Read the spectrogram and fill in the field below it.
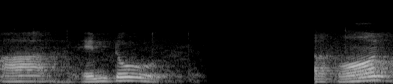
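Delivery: drawn-out formula dictation; slow dictation. Real, not acted. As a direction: spell out the formula as you write. Saying formula while writing it.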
